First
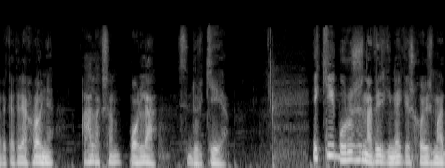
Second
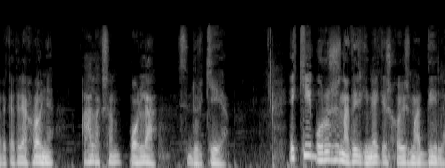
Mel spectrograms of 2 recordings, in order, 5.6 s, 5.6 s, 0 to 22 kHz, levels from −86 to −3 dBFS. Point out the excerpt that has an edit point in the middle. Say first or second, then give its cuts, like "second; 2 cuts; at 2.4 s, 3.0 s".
second; 1 cut; at 3.5 s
